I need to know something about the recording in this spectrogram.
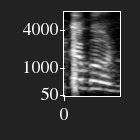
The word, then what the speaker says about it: cupboard: I looked dash a cupboard. Where is inside. she? Inside. Inside. the cupboard. It is not cupboard, it is cupboard. Cupboard. P is silent.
